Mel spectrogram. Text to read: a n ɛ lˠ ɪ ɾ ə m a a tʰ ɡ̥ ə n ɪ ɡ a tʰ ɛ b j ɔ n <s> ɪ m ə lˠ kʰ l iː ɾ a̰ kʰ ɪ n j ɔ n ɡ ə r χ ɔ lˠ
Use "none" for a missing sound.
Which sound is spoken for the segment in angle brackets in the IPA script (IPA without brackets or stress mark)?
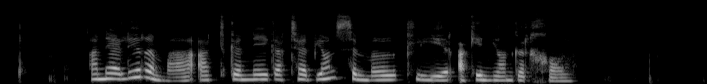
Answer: s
